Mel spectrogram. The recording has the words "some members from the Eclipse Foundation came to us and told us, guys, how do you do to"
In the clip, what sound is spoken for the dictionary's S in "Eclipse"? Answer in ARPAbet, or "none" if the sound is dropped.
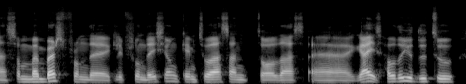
none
